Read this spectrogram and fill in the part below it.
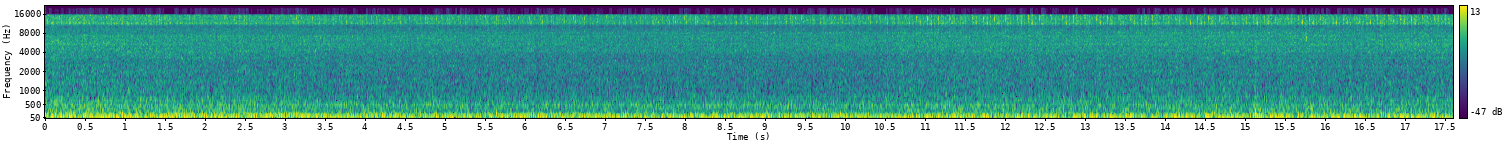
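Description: Car engine idling steadily while coolant is being bled with the heater on, a continuous low rumbling hum at even loudness throughout, with no talk over it.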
